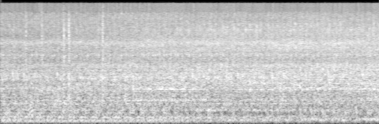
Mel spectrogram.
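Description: An old Sunstar RV engine idles steadily with a constant low rumble and broadband hum, close and unbroken, with no talk over it.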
